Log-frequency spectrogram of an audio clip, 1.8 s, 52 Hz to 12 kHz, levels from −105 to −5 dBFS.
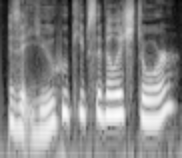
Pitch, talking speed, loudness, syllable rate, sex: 205 Hz, 265 wpm, -16 LUFS, 6.7 syllables/s, female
